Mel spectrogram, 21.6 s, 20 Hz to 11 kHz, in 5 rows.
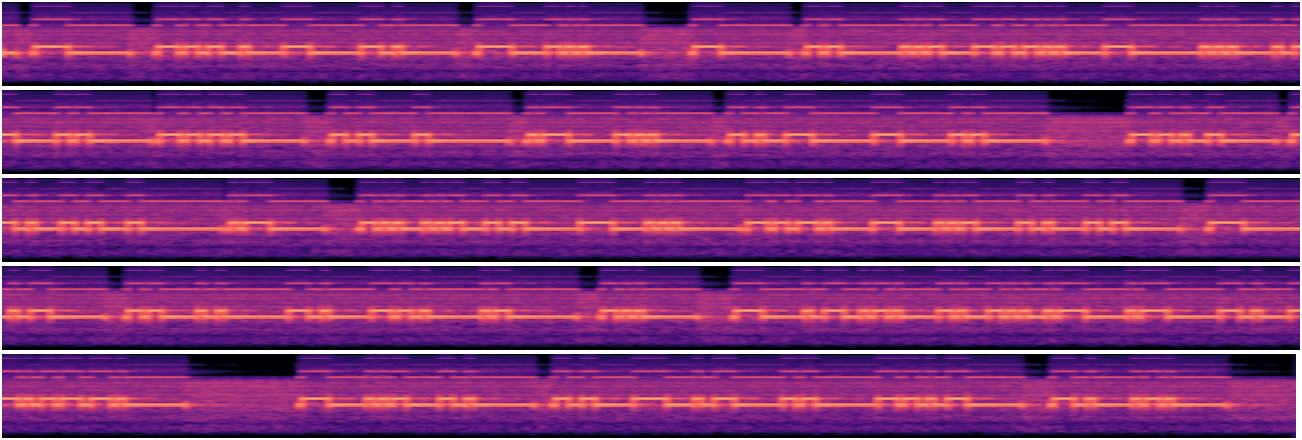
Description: TTY/TDD text telephone tones (45.45 baud Baudot), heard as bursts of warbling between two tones, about 400 Hz shift, 1600 Hz centre. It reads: … CONTROLS ROYAL LIVERPOOL UNIVERSITY HOSPITAL, BROADGREEN HOSPITAL AND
